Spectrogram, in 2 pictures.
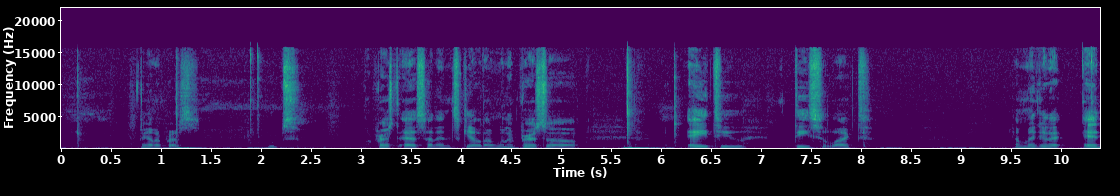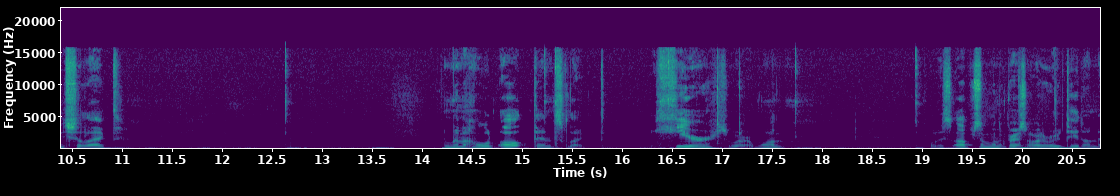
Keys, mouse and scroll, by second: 0.2 middle click, 1.1 s, 1.8 right click, 1.9 right click, 5.7 a, 6.1 middle click, 8.0 middle click, 10.3 click, 10.3 click, 12.6 click, 12.7 click, 15.3 alt+click, 16.4 alt+click, 16.9 middle click, 17.2 middle click, 17.7 alt+click, 18.9 click, 20.0-20.3 typing.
